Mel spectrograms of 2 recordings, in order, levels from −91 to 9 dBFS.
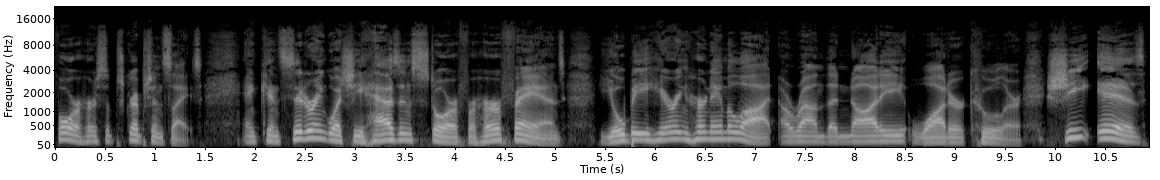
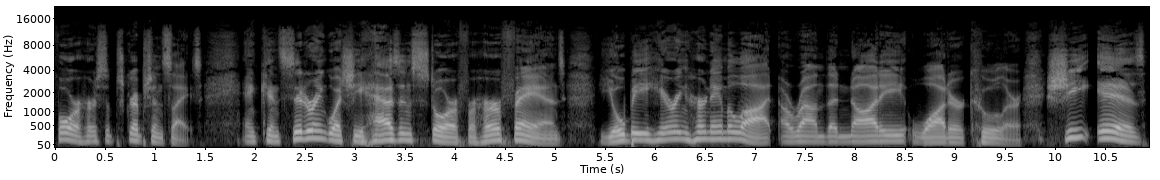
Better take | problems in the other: neither | none

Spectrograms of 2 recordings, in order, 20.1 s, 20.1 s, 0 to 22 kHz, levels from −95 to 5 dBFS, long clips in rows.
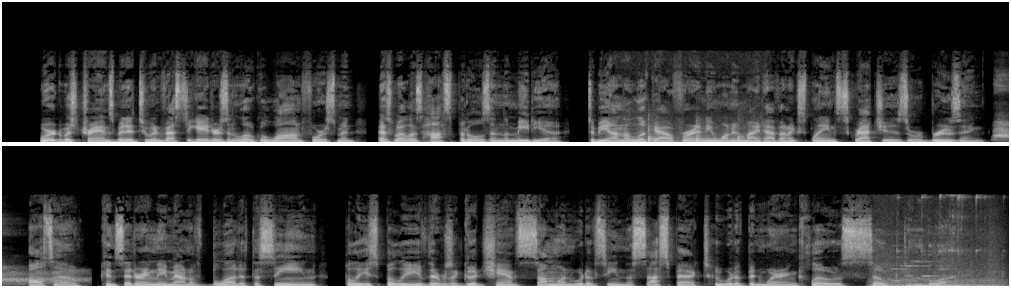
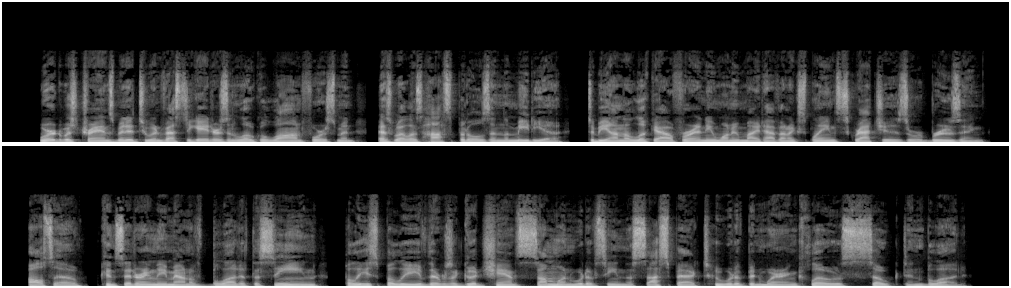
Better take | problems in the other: second | footsteps; noticeable; from 6 to 7.5 s; peak 7 dB below the speech // dog barking; noticeable; from 10 to 11 s; peak 6 dB below the speech // phone ringing; noticeable; from 19 s on; peak 3 dB below the speech

